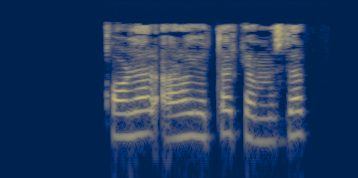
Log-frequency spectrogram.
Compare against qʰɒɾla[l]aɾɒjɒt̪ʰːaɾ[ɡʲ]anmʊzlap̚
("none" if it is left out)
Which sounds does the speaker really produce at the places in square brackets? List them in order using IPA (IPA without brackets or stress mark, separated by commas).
ɾ, kʲ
